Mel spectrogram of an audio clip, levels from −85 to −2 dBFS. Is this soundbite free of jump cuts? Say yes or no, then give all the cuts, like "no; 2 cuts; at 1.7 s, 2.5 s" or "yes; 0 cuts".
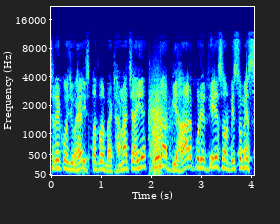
no; 1 cut; at 2.0 s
